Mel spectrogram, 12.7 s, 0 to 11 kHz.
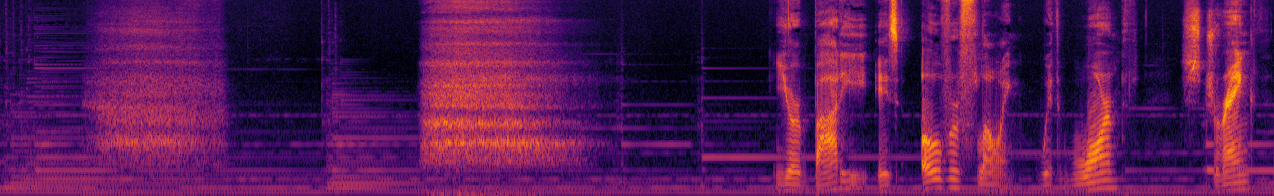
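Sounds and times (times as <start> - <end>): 
steady low musical drone: 0.4 - 3.4, 4.1 - 7.9
deep breaths in through nose and out through mouth: 0.8 - 2.7, 4.2 - 6.4
speech: 7.8 - 12.6.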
